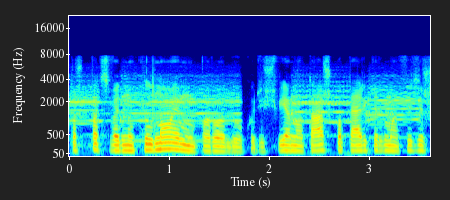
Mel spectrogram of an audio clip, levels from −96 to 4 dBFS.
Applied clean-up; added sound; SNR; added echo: none; Guitar; 11 dB; none.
